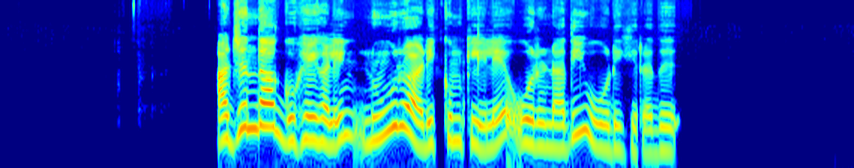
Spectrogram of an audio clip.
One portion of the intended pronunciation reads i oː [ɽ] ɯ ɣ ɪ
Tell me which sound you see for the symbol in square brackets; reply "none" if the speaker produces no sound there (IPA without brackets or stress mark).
ɽ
